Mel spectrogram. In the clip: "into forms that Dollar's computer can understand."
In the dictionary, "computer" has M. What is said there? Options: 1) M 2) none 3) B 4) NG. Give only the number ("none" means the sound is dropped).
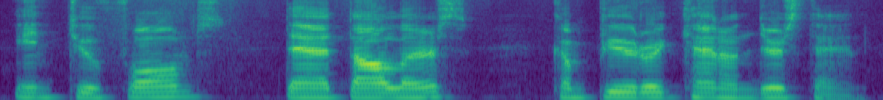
1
